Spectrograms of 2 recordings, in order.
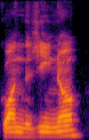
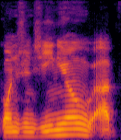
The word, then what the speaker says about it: Luca Guadagnino: It is directed by, I want to get this pronunciation right, it's directed by Luca Guadagnino. I think I got that right, Guadagnino.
